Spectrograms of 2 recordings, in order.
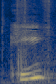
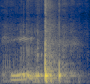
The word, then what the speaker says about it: Quay: a pair of key i think it's pronounced key glasses like just glasses and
